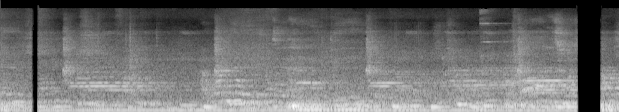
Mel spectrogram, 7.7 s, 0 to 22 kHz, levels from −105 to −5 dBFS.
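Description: Everyday sounds fall silent twice, briefly at 0.38 to 0.48 s and for longer at 7.20 to 7.52 s, each mute arriving through a quick 20 ms fade. This is a digital broadcast dropout: the receiver muted on corrupted frames, the gaps fitting roughly two and nine lost frames, and that audio is gone.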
